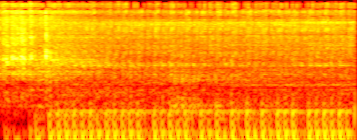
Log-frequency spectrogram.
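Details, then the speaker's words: Engine from a basic budget mod with a standard boring head, racing cam and standard exhaust, just started after an oil pump, clutch plate and spring change; lumpy idle with a faint light tick, the slight tappet tick normal for a racing cam. "Biasalah head standard boating, cam racing memang bunyi tepek sikit. Dia memang macam gitu kan. Kalau macam superhead dia senyap sikit."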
